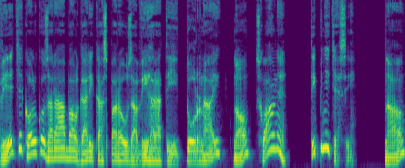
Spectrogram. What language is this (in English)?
Slovak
